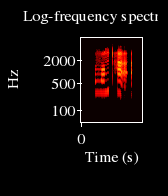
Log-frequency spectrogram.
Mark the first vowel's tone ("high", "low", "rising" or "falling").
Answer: rising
